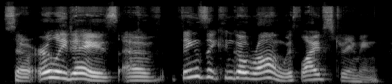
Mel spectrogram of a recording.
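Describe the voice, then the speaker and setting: A woman in her forties chatting casually about books to camera, hesitant and musing, with many pauses and ums. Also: a little high, sing-song. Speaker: book vlogger. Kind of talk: casual book chat to camera.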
